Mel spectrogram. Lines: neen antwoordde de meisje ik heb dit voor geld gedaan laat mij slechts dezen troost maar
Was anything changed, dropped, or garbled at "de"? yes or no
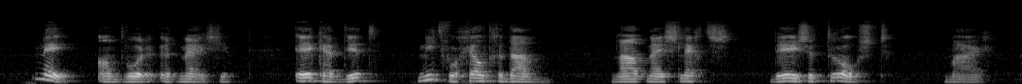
yes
